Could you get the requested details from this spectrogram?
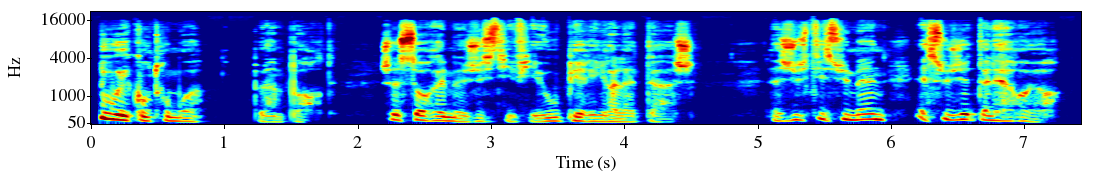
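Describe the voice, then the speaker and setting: A man's voice: lowish voice, steady tone, moderate pace, hardly any pauses, dark tone, slightly rough. A man voicing a desperate young man accused of theft, speaking in impassioned, pleading outbursts.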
